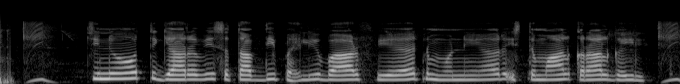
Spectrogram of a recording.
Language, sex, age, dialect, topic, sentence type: Magahi, female, 18-24, Northeastern/Surjapuri, banking, statement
